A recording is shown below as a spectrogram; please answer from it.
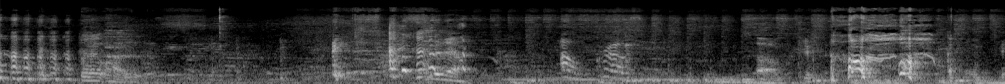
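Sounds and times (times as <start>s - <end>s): man coughing and gagging: 8.3s - 10.0s.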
